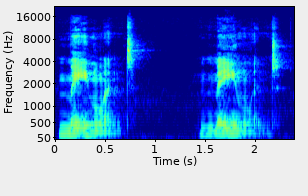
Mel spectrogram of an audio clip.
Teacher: If the word is old, like for example, mainland, the word was introduced first in the 14th century, and it makes sense to reduce that last vowel over time, to use the lazy schwa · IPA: [ə], ə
